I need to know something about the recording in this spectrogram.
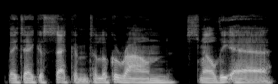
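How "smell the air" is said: plain reading voice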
